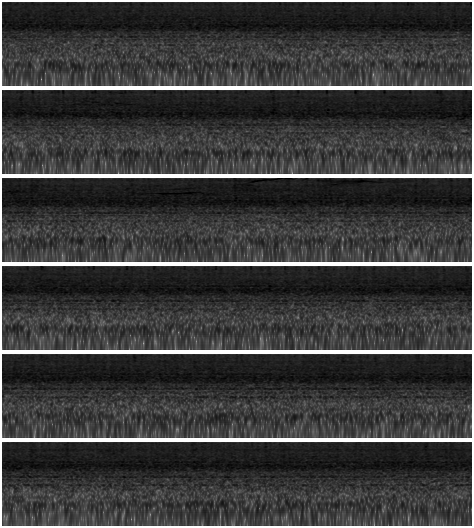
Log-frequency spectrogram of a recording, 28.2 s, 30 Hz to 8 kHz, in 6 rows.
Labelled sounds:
10.9	11.4	killer whale, southern resident, 2.7 to 3.1 kHz
11.9	12.3	killer whale, southern resident, 6.1 to 7.8 kHz

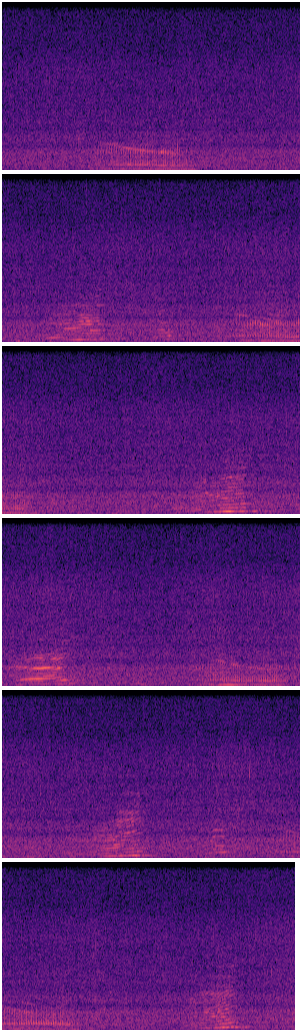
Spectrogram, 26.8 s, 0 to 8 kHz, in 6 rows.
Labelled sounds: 1.4	2.3	humpback whale, 0.84 to 1.3 kHz
5.6	5.9	humpback whale, 1.1 to 1.3 kHz
8.1	8.5	humpback whale, 0.78 to 1.1 kHz
13.5	14.2	humpback whale, 0.81 to 1.4 kHz
19.6	20.0	humpback whale, 1.6 to 2.3 kHz
22.1	22.4	humpback whale, 1.1 to 1.3 kHz
25.3	25.6	humpback whale, 1.6 to 1.9 kHz

